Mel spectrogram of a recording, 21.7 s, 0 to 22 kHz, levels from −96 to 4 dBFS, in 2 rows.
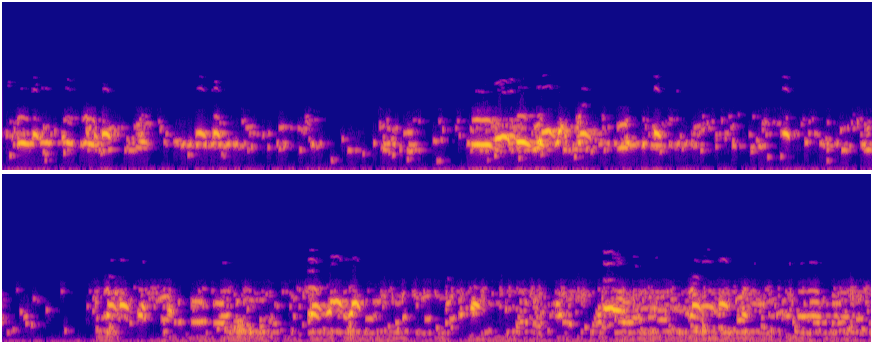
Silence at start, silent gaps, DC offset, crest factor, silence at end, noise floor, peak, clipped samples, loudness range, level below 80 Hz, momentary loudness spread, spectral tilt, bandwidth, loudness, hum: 0.05 s; none; under 0.1%; 20 dB; 0 s; -51 dBFS; 0 dBFS; under 0.1%; 11 LU; -52 dBFS; 22 LU; -4.5 dB/octave; 3.4 kHz; -19 LUFS; none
